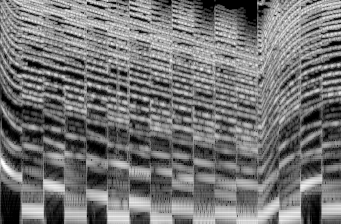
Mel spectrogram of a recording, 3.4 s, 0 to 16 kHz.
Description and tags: Game Bleeps 5
A sound that might work well as a "power-up" or "power-down" noise in a game or, alternatively, as an obscure effect in a piece of dark, bassy music set at 140bpm. This was synthesised in NI Massive by me.
140, 140bpm, bass, bleep, massive, powerup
